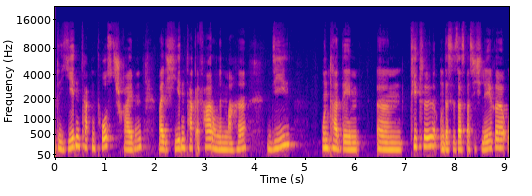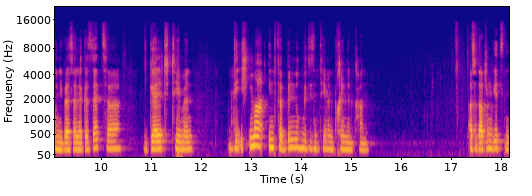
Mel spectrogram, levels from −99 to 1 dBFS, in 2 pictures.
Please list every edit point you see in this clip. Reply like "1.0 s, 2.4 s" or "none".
17.2 s

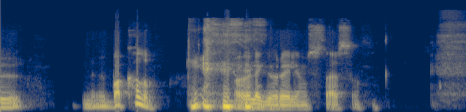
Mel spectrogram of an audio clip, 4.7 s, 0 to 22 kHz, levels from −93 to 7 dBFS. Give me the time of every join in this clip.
1.7 s

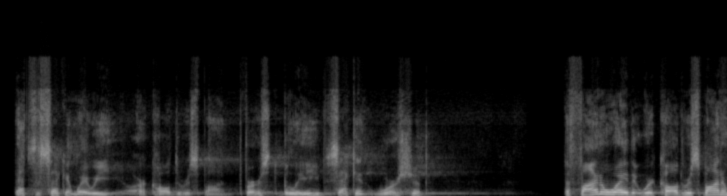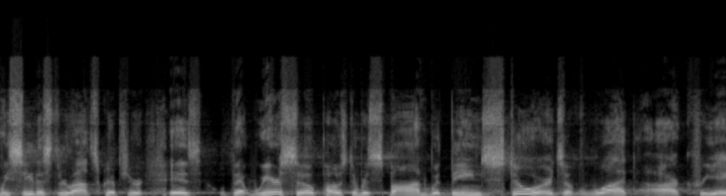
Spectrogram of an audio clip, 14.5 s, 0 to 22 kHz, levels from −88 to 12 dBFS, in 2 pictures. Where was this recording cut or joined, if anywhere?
none

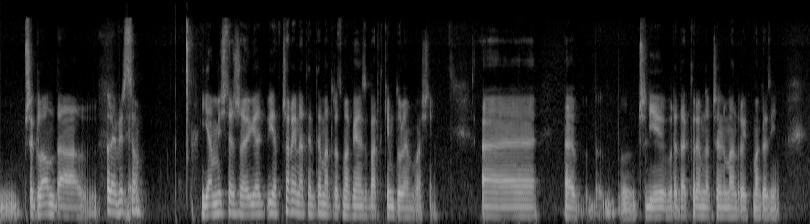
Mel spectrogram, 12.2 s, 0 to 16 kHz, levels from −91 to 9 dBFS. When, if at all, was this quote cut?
1.5 s

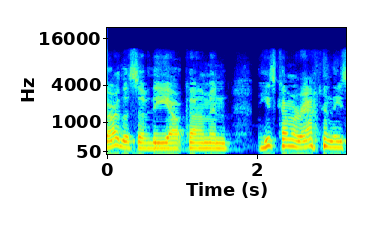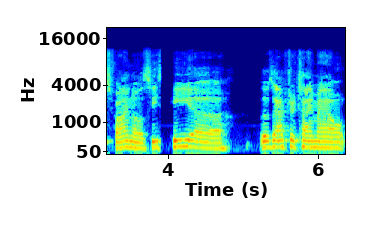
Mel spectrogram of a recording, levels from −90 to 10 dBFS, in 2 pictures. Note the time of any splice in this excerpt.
1.9 s, 3.9 s

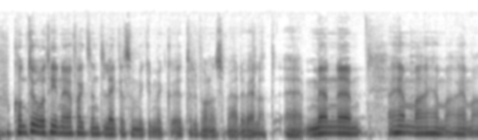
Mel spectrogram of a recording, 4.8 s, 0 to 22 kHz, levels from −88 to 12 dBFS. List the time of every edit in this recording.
3.9 s

